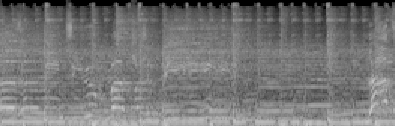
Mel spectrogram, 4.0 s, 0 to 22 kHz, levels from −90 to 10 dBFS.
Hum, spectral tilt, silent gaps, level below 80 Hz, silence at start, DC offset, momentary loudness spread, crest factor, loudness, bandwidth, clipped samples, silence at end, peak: none; -3.5 dB/octave; none; -26 dBFS; 0 s; under 0.1%; 5 LU; 16 dB; -16 LUFS; over 20 kHz; under 0.1%; 0 s; 0 dBFS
